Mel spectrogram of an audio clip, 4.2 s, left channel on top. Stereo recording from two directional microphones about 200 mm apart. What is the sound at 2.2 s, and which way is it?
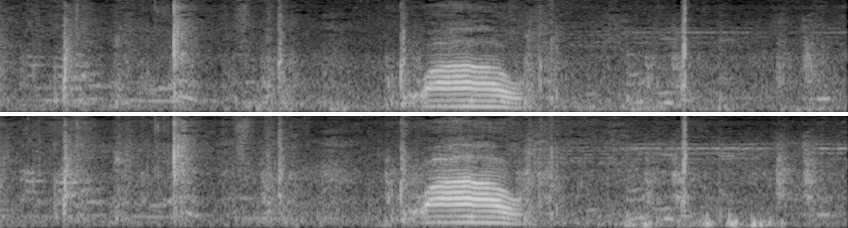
Speech, 5° left (ahead or behind).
